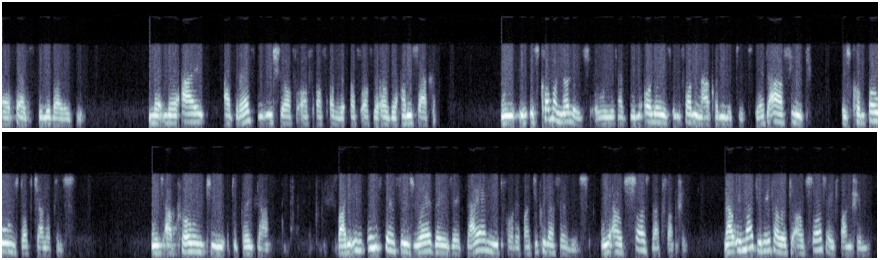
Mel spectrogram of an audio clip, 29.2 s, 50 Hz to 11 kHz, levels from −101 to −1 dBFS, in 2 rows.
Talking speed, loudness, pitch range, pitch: 140 wpm, -15 LUFS, 130-190 Hz, 155 Hz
